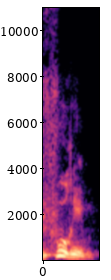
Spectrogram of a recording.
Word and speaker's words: Purim: Il est lu Furim. La prononciation de cette lettre est légère, rafée, comme affaiblie.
